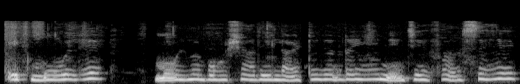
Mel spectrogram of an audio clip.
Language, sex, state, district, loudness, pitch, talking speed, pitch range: Hindi, female, Jharkhand, Jamtara, -16 LUFS, 225 Hz, 160 wpm, 210-230 Hz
